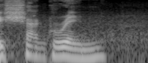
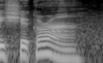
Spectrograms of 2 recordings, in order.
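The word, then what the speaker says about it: chagrin: English thing you don't we don't say shagrin we say shagra I think I I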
